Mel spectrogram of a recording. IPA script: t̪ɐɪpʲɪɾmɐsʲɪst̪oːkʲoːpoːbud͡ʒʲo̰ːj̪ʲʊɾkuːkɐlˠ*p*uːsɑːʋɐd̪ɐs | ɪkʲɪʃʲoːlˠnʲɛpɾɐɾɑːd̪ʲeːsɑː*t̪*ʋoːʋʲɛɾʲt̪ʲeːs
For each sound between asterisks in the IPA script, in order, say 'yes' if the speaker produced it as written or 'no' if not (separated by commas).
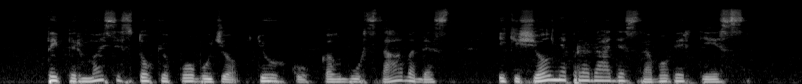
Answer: no, no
